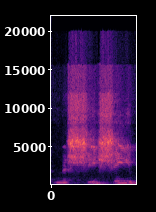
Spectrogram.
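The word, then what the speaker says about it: Maxixe: We can get some blue barrel that's termed mashishi barrel which is actually spelled with an X in there.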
